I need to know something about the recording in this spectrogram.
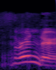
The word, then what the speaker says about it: Thrinder: Thrinder, it's called. So it rhymes with Tinder.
